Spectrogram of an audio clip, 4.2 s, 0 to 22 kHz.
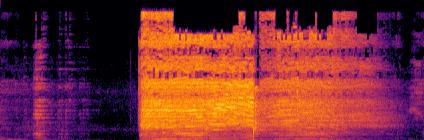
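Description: An electric hydraulic hole punch drives a 9 mm die through a metal workpiece: a loud, sustained whining hydraulic strain ending in a sharp crack as the punch breaks through, followed by a lower motor hum that slowly fades.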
